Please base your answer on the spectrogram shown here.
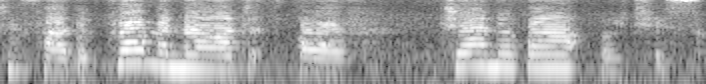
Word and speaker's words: Genova: the football club was genoa which is a british pronunciation of the city because we call it genova v genova football and cricket club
